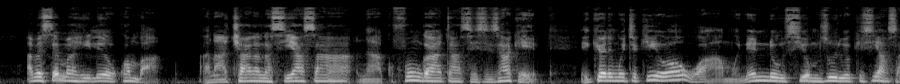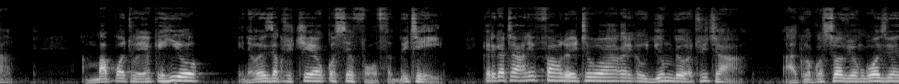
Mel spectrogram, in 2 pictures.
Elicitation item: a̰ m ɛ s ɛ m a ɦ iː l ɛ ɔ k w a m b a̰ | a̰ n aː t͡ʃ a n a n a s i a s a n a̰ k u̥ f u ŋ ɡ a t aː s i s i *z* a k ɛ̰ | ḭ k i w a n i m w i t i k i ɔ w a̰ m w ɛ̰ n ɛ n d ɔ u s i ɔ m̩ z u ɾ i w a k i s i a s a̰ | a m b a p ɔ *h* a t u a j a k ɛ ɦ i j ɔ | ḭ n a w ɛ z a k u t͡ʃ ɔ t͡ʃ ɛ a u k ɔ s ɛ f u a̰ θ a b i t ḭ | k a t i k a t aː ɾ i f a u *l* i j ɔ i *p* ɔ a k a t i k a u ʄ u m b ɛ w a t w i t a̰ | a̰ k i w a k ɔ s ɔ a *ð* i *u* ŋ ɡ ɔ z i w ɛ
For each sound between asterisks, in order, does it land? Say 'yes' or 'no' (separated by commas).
yes, yes, yes, no, no, no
